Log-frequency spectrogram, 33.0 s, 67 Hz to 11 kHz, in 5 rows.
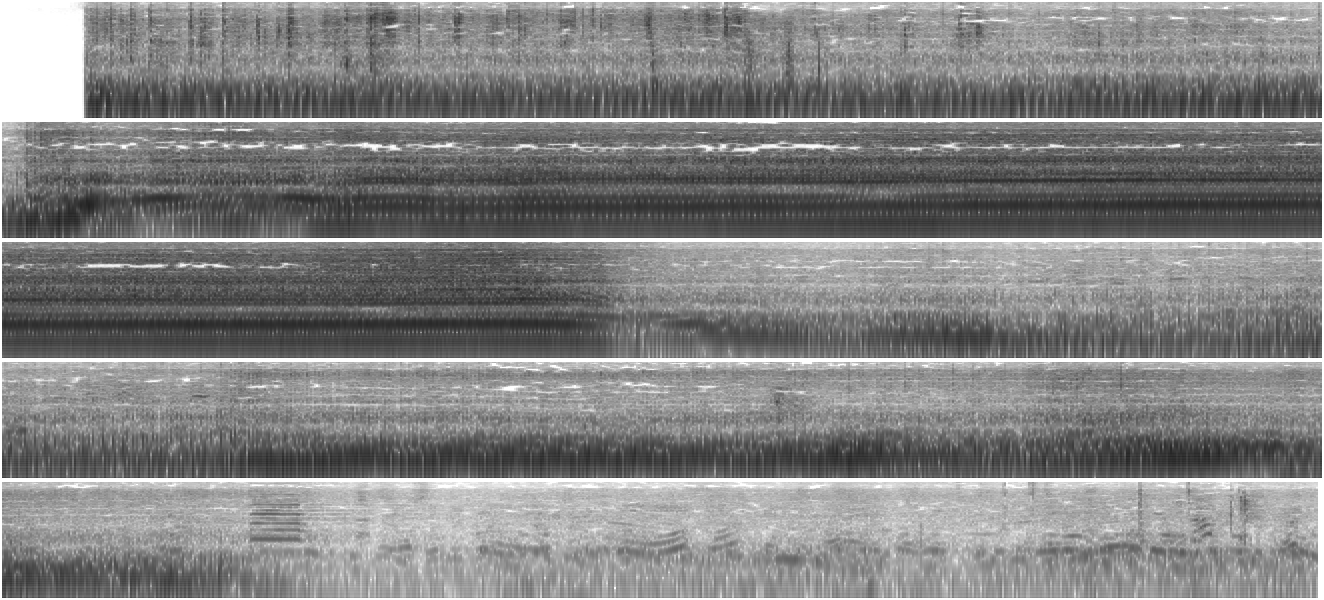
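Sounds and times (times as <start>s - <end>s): pump engine revving: 0.4s - 17.0s.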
